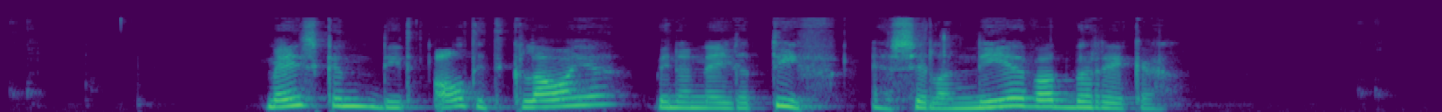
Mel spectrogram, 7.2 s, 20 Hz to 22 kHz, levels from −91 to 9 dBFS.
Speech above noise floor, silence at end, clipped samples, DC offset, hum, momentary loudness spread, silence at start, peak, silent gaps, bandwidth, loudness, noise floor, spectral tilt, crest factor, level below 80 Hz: 65 dB; 1.4 s; under 0.1%; under 0.1%; none; 10 LU; 1.35 s; -10 dBFS; none; 11.5 kHz; -26 LUFS; -89 dBFS; -5.5 dB/octave; 16 dB; -72 dBFS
